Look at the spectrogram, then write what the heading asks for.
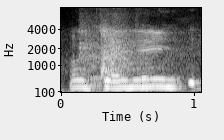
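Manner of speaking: put-on film-hero voice; Forrest Gump. Colleague teasing someone named Jenny, film impression. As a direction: imitate the film hero sighing over his love. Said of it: "You know, from Forrest Gump".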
